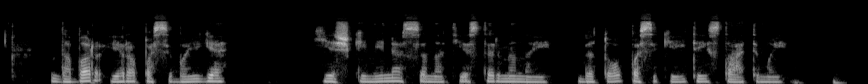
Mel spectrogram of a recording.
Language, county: Lithuanian, Šiauliai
